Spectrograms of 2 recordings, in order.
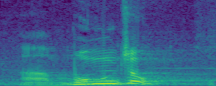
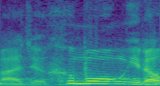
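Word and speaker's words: Hmong: 가지고 그 지역에 있는 몽족 그 여기 아까 그 베트남 선교사님 흐몽이라고 그랬는데 여기서는 몽이라 그럽니다. 그래서 이제 HM잖아요. 근데 H가 흐몽인데 여기서는 발음을 안 해요. 그래서 몽입니다. 몽.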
